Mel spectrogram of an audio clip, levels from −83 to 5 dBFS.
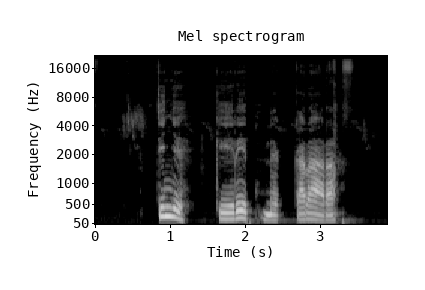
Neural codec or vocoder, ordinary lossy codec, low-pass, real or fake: none; none; 19.8 kHz; real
